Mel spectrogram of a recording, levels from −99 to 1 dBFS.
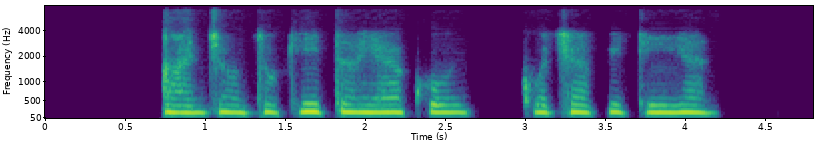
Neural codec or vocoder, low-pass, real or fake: codec, 16 kHz, 1.1 kbps, Voila-Tokenizer; 7.2 kHz; fake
